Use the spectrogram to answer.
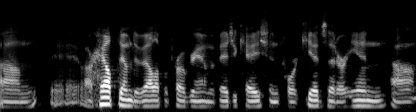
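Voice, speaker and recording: Speaking with a Mississippi accent, a man talks at a moderate pace in a fairly low pitch with ordinary pitch variation. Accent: Southern US (Mississippi). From US South, Mississippi. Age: 60s. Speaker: retired business executive, guest. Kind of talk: interview conversation. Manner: hesitant, with fillers and restarts.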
